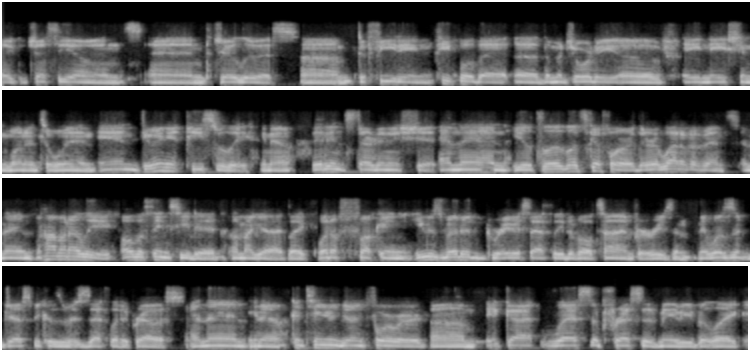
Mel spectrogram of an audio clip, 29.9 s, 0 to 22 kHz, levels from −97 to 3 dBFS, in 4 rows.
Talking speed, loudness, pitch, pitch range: 185 wpm, -22 LUFS, 100 Hz, 95-115 Hz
